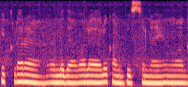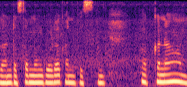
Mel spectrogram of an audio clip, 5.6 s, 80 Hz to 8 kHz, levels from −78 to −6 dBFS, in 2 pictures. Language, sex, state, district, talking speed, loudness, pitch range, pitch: Telugu, female, Andhra Pradesh, Visakhapatnam, 95 wpm, -13 LUFS, 185-195 Hz, 190 Hz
